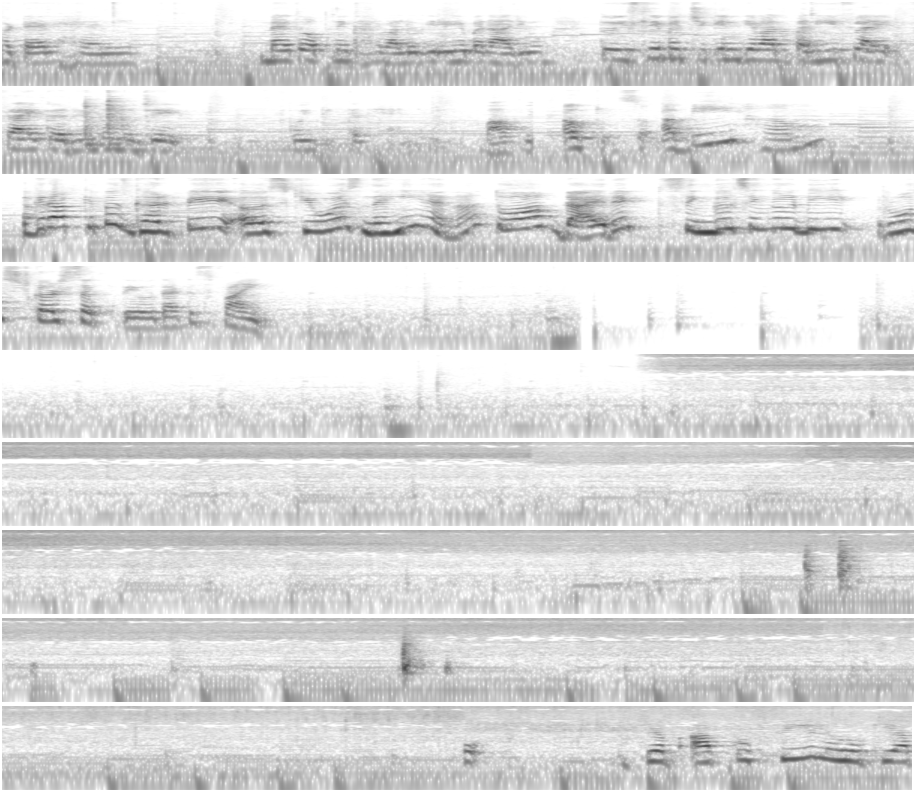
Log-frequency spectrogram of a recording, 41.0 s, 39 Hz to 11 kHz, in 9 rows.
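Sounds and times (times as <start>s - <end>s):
food sizzling on grill pan: 21.4s - 41.0s.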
